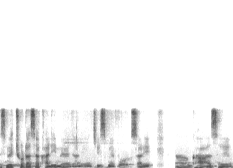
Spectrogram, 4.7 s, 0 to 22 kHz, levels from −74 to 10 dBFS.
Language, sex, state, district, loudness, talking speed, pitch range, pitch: Hindi, male, Uttar Pradesh, Lalitpur, -20 LUFS, 140 wpm, 125-140 Hz, 135 Hz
